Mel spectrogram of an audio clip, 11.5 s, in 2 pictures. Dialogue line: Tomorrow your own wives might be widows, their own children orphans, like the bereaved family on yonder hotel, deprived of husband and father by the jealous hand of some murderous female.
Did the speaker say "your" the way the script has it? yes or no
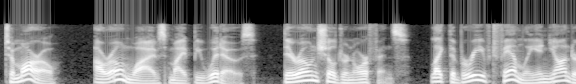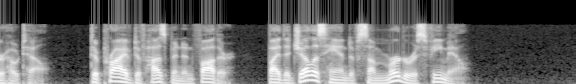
no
